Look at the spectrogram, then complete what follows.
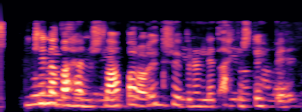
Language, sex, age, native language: Icelandic, female, 15, Icelandic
